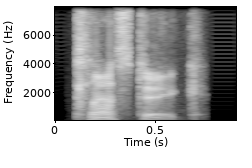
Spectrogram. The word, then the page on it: clastic: British English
